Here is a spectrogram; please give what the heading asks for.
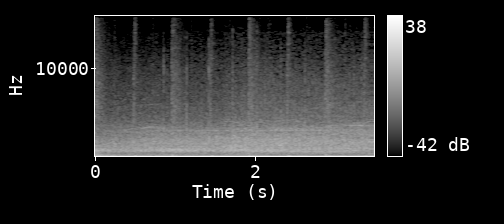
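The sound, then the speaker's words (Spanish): Audience applause after a boxing fight: a steady wash of clapping that runs loud and even for the whole stretch, with no voices over it. “Primero vamos a darle un aplauso para una tremenda pelea.”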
